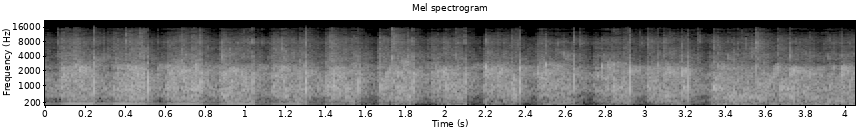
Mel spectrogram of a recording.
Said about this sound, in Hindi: सब अपलाइन के लिए सबसे पहले जोरदार ताली हो जाए.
